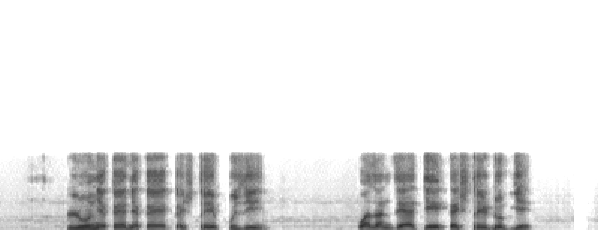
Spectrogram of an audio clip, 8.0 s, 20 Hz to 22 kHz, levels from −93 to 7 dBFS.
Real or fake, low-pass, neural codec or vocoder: fake; 7.2 kHz; codec, 16 kHz, 2 kbps, FunCodec, trained on Chinese and English, 25 frames a second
